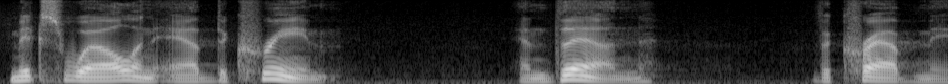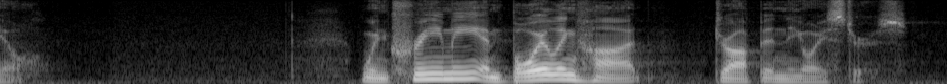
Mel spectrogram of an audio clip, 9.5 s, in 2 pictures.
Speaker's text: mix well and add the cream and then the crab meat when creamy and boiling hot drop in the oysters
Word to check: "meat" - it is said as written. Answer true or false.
false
